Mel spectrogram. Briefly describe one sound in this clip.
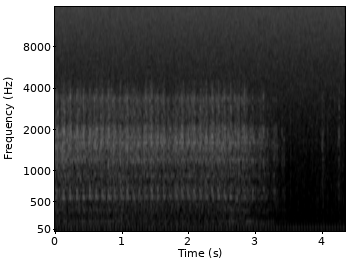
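An electric sewing machine runs, stitching.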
